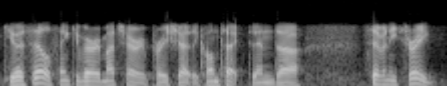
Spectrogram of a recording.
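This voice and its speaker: A man's voice: medium pitch, a little fast. A man, an amateur radio operator calling and answering contacts with phonetic callsigns. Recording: narrow, very noisy radio-static sound.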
